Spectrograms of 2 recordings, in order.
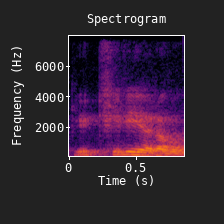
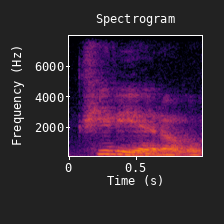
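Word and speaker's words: Κύριε: 이게 주님 할 때 혹격으로 말할 때는 키리에라고 말해야 되는데 키리에라고 발음하면 안 되고 퀴리에라고 발음을 합니다.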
